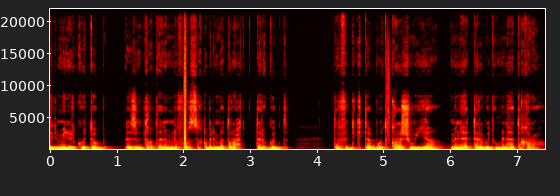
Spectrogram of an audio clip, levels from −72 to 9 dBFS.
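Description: Speech, marred by two wireless microphone noise hits. The first runs from 2.00 to 2.05 s. The second runs from 5.02 to 5.11 s. Each is a brief swish of static over the voice, roughly 50 and 90 ms long. The cause is an analogue FM radio link fading out. Reflected signals cancel the direct one at the receiver. Its noise floor then surges.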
